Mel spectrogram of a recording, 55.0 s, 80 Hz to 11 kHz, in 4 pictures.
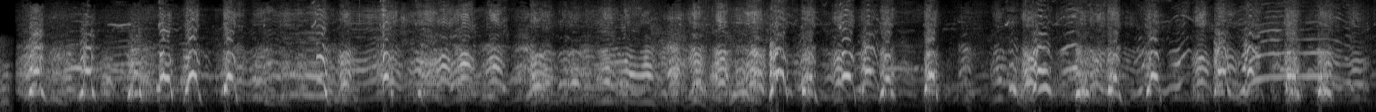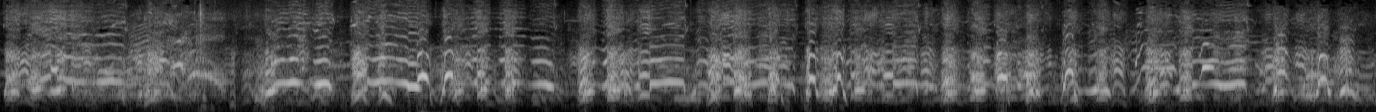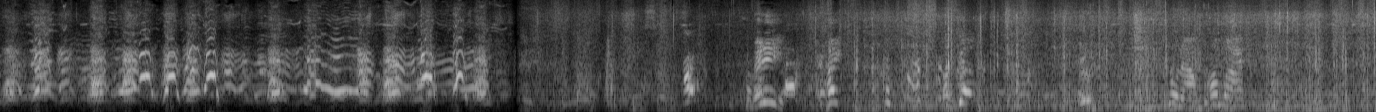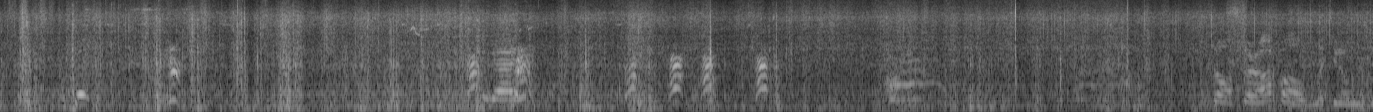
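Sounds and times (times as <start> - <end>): sled dogs barking and yipping: 0.0 - 55.0
sled hissing on snow: 45.0 - 50.8.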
